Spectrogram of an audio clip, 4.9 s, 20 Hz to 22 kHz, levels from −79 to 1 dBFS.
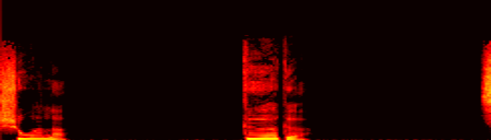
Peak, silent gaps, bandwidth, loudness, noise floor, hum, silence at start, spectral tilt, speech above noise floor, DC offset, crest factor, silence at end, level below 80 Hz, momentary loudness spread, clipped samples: -10 dBFS; none; 16 kHz; -27 LUFS; -77 dBFS; none; 0 s; -3 dB/octave; 51 dB; under 0.1%; 22 dB; 0 s; -72 dBFS; 11 LU; under 0.1%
